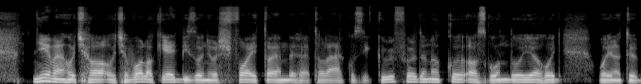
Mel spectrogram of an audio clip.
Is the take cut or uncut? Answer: uncut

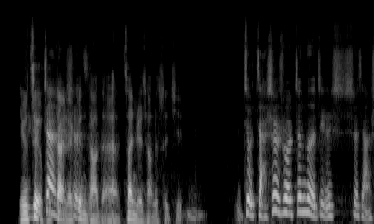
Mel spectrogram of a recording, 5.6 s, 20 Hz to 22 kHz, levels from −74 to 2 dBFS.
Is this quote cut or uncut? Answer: uncut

